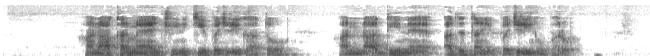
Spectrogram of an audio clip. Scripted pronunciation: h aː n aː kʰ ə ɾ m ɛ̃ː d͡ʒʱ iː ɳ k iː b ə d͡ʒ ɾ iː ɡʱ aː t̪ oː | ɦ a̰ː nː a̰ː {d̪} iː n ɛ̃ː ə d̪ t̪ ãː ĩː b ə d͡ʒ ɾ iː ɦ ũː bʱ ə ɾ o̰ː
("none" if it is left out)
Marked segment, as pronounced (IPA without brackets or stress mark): d̪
